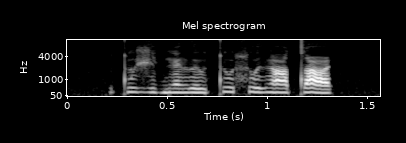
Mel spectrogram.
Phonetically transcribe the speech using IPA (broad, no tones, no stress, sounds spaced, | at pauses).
tʷ ɯ ʒ i ɡ ɛ̃ ð ɯ tʷ ɛ sʷ i ð ĩ ə̯ tˤ i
